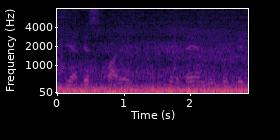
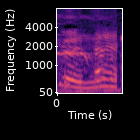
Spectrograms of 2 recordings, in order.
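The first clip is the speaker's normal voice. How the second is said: excited; 7 semitones higher, 8 dB louder than usual. Real, not acted. Praising a good throw.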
